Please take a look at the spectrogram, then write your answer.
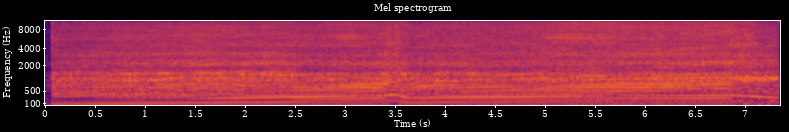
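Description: A QJ Motor XRider SRV160 motorcycle being ridden, engine note climbing steadily through the revs, dropping briefly at a gear change around the middle, then rising again, loud and close without talk.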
